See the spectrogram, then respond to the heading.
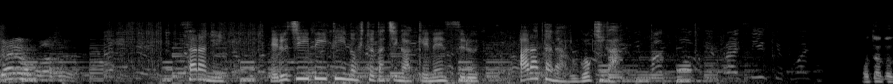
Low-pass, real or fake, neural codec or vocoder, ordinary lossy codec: none; real; none; none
